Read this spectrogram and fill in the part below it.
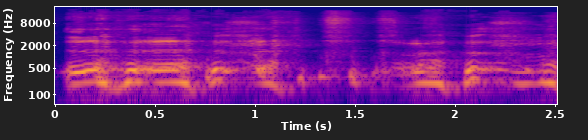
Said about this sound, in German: Ich bin ein bisschen heiser. Ich muss mich aber zum mal räuspern.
